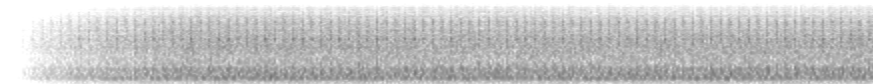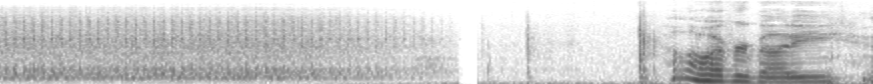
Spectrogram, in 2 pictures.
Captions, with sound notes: (car motor) hello everybody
